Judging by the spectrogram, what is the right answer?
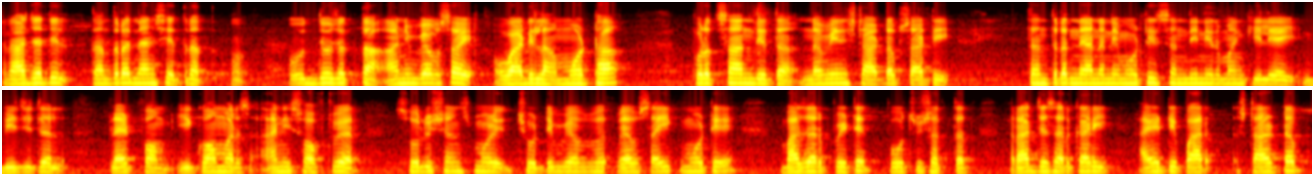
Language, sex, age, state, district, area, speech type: Marathi, male, 18-30, Maharashtra, Jalna, urban, spontaneous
